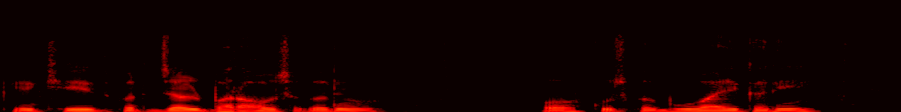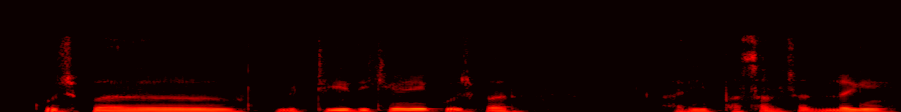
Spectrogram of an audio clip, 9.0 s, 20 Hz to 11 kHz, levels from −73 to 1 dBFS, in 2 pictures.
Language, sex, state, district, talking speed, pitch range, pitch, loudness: Garhwali, male, Uttarakhand, Tehri Garhwal, 145 wpm, 110-120 Hz, 115 Hz, -42 LUFS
